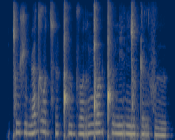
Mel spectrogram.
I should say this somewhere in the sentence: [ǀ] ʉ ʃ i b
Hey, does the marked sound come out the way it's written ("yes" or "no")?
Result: yes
